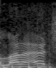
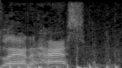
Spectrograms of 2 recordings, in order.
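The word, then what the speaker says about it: Lannahechee: maintenance no no no the Lana hatch it runs right near here yeah but it's pronounced Lana Hass why is everything in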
